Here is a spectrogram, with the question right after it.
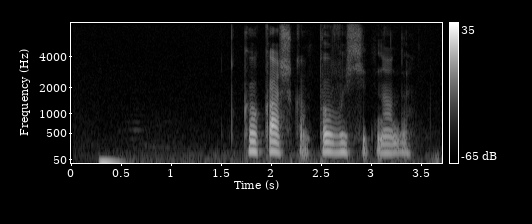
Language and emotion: Russian, neutral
